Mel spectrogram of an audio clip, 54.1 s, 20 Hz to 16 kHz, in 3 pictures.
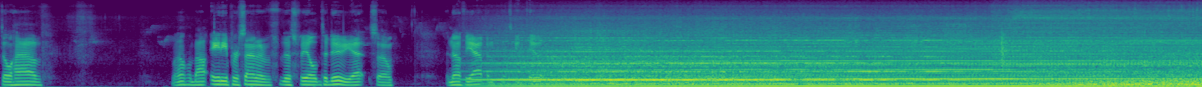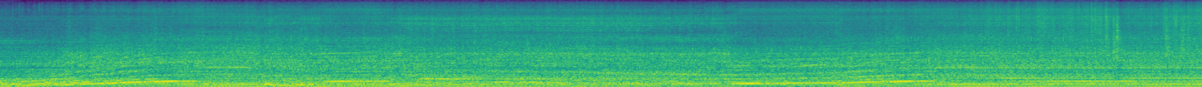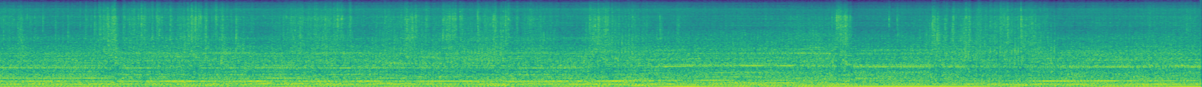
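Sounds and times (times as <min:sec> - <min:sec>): diesel engine revving: 0:06.8 - 0:54.0
brush crackling as it is cut: 0:14.9 - 0:18.7, 0:30.9 - 0:54.0.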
